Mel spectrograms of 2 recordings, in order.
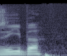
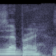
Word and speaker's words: Zebre: Then Southern Kings host Zebre. This will be a good leveller. – Yeah. – Zebre. Apparently we're saying it wrong. It's Zebre.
